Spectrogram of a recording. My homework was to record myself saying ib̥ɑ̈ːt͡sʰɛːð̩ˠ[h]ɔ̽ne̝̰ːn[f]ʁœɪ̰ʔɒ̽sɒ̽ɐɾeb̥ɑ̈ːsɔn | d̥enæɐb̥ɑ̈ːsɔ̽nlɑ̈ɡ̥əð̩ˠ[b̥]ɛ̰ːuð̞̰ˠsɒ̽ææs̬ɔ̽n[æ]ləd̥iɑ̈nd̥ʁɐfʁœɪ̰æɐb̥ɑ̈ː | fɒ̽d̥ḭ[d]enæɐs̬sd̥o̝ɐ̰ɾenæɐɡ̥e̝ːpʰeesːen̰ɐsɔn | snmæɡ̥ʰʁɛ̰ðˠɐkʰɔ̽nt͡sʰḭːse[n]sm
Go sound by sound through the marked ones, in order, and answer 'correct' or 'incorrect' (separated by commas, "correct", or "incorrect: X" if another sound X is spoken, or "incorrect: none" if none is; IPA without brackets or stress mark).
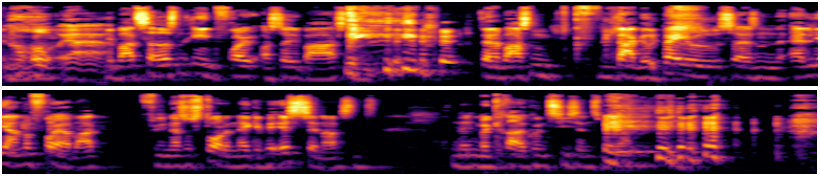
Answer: incorrect: s, correct, correct, correct, correct, correct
